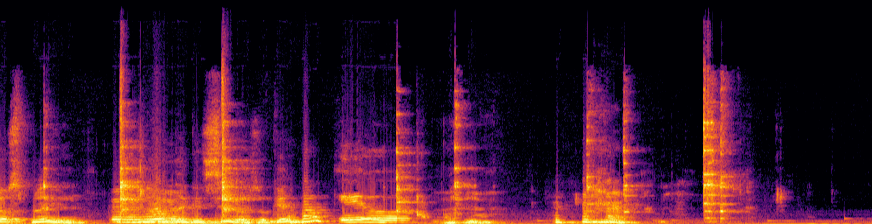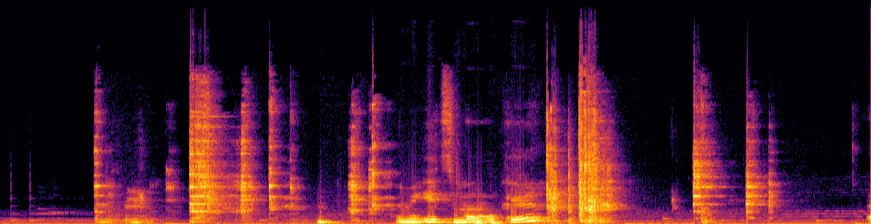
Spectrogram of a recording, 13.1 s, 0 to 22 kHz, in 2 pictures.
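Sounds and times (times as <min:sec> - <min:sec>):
low background music drone: 0:00.0 - 0:13.0
cutlery clinking against plates: 0:00.2 - 0:02.0, 0:04.3 - 0:05.8, 0:07.2 - 0:09.6, 0:10.6 - 0:12.5.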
